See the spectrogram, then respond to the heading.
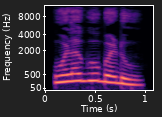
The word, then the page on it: ಒಳಗುಬಡು: kannada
